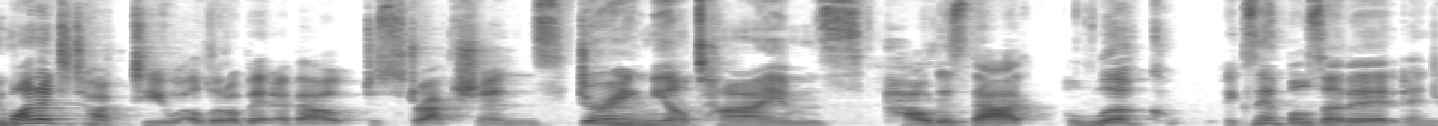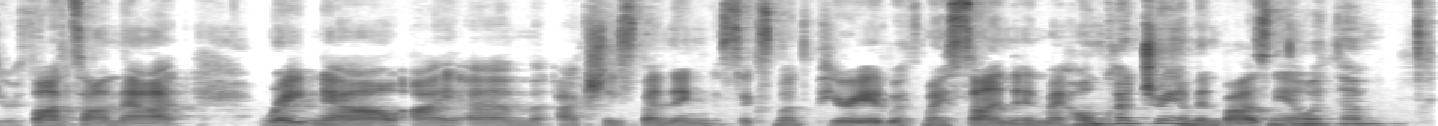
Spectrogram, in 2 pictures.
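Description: On a very clean recording with a silent background, a woman with a plain, everyday voice speaks fairly low, with ordinary pitch variation, at a moderate pace, with hardly any pauses and big swings in loudness. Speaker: podcast host. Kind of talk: casual interview.

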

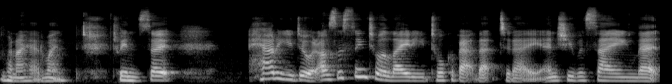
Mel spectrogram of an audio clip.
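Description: Speaking at a fairly quick pace, the woman talks with an Australian accent. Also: medium pitch for a woman, ordinary pitch variation. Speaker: podcast and radio host. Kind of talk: interview conversation.

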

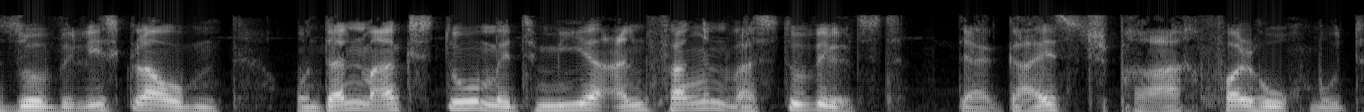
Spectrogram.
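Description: Lively in intonation, a man with a medium pitch speaks at a very slow pace. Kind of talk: fairy tale narration, read aloud with character voices.

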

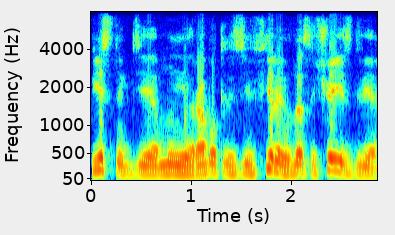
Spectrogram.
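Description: Lively intonation marks this man's speech. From Russia, Ufa, Bashkortostan. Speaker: composer and musician. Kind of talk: interview.

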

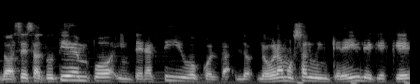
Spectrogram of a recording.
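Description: Over music in the background, a man with a Rioplatense accent talks at a moderate pace with lively intonation. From Argentina, La Plata. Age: 40s. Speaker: entrepreneur and speaker. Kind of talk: casual interview.

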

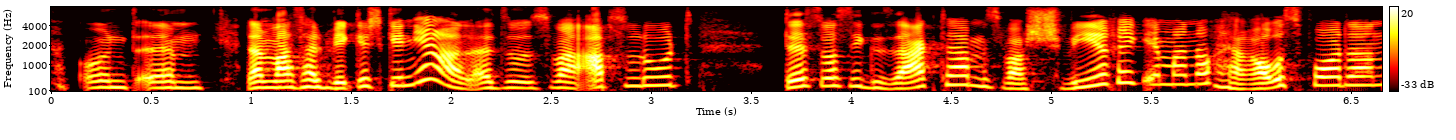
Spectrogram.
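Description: A woman at a high pitch with very wide pitch swings and a bright, sharp tone, moderate pace, dry and close with no echo. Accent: Bavarian. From Kurpfalz, Germany. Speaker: gaming podcast guest. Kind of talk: casual chat.

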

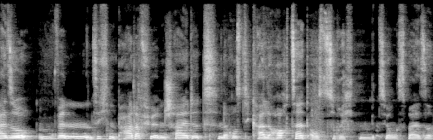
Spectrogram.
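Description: A woman with a medium pitch talks at a fairly slow pace with monotone, flat intonation. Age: 30s. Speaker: wooden decor maker. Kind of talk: casual interview.

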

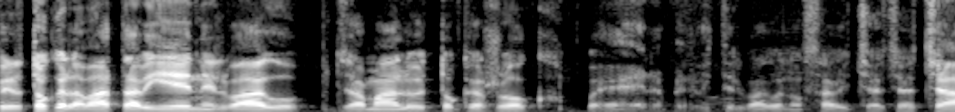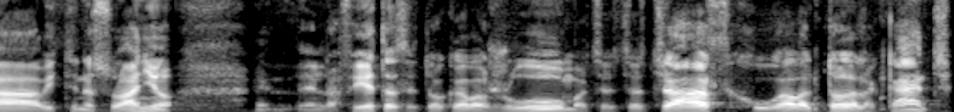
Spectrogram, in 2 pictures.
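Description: A man with an ordinary speaking voice at a medium pitch and fairly quick pace, ordinary pitch variation, big swings in loudness, and a dry, close sound with no echo. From Salta, northwestern Argentina. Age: 50s. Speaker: documentary filmmaker, former television worker. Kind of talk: casual radio interview.

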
